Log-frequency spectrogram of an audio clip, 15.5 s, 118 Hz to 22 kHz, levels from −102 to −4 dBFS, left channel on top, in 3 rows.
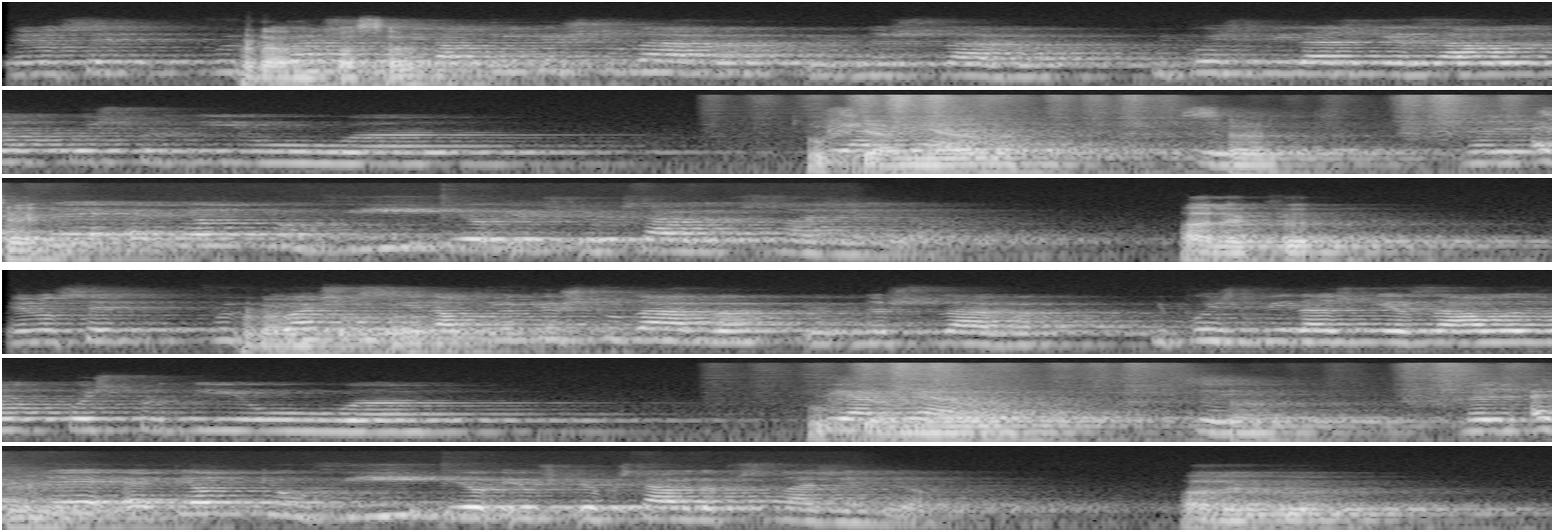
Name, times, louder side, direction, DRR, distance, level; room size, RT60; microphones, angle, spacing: voice 1, 0.0-0.4 0.7-3.5 3.8-6.9 7.9-8.5 9.0-9.4 10.0-13.5, right 3 dB, 50° right, 2 dB, 0.4 m, -24 dB
voice 2, 0.8-1.4 7.8-8.5 9.1-9.4 10.3-10.5 14.3-14.7, left 3 dB, 75° left, 6 dB, 0.6 m, -21 dB
sound 1, 7.5-10.5 10.9-11.0 11.8-12.0 12.4-12.5 12.7-12.9, left 4 dB, 20° left, 1.1 m, -29 dB
11.0 x 3.7 x 3.9 m, 2.1 s
head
